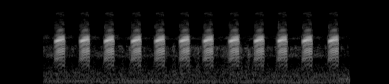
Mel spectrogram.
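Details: A male Japanese tree frog in Tokyo, calling with an inflated throat, gives a steady run of raspy, high-pitched notes, about four each second; the breeding season runs April to August.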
